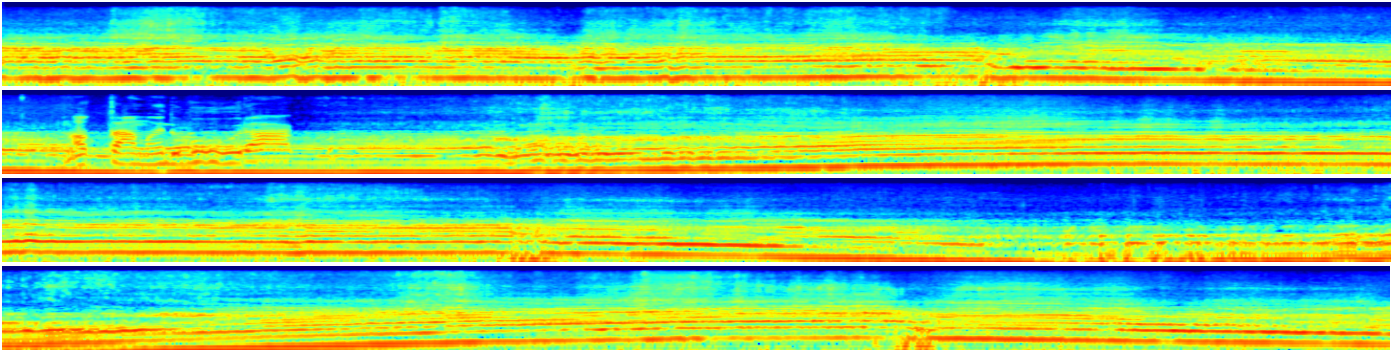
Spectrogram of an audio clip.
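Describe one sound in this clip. A motorcycle engine hums close by, its pitch rising and falling as the rider speeds up and slows down.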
